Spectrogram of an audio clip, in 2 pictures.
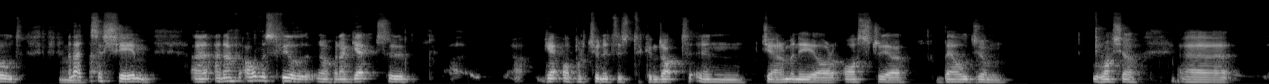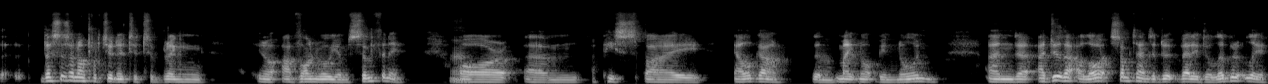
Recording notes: This interview was recorded on 15th March 2021 via Zoom.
